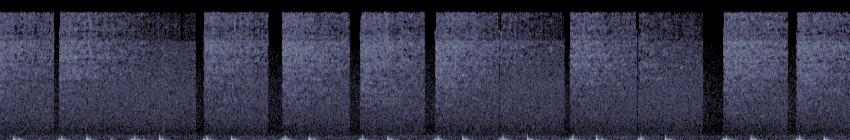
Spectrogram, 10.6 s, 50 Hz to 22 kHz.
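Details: Heartbeat of a sleeping female during an afternoon nap: regular, clear paired low thumps at about 70 a minute, normal resting heart sounds.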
